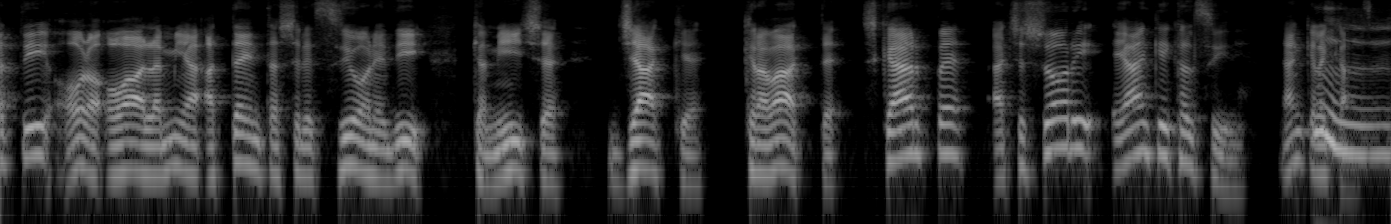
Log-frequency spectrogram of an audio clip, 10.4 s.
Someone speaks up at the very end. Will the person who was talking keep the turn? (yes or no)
no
